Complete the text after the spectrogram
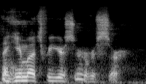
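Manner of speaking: voice cracking and breaking up. Reading out a list of veterans and thanking each one; voice cracking. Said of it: "the way my voice is cracking up".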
